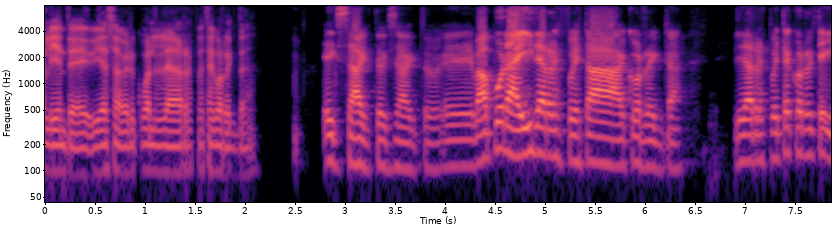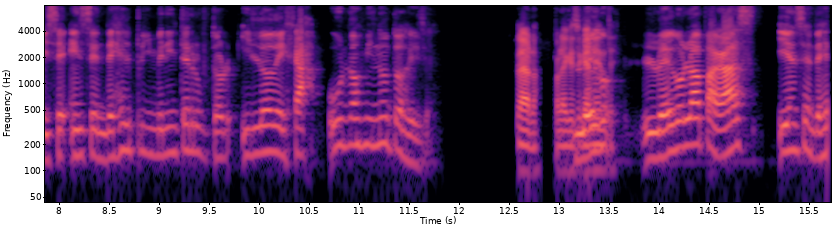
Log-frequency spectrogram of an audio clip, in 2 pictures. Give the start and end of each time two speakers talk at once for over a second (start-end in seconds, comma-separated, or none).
none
